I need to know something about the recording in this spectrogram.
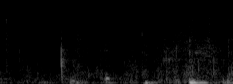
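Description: A few soft, dull thumps and rustles of someone moving on a bed, the loudest just before the end.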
